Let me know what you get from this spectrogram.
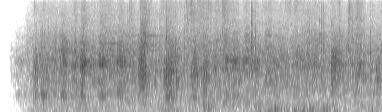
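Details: Dog, from a Thai Ridgeback versus Labrador comparison, panting hard and fast in quick breathy huffs, roughly four per second, steady throughout, with a low rumbling background.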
